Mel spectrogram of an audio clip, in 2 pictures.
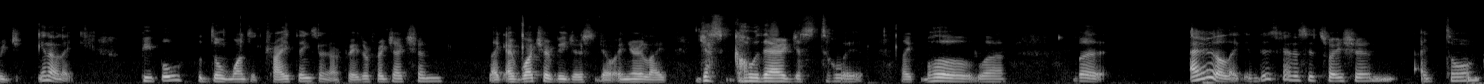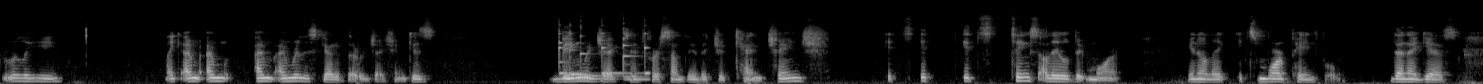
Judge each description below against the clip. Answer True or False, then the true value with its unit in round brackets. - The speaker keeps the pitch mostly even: False (4.0 semitones)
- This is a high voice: False (135 Hz)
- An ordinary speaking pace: True (170 wpm)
